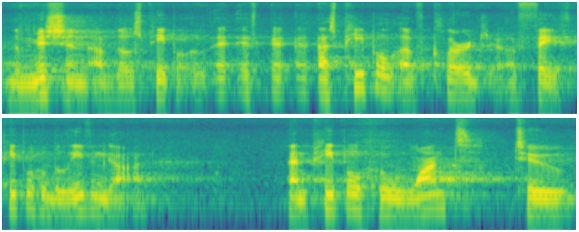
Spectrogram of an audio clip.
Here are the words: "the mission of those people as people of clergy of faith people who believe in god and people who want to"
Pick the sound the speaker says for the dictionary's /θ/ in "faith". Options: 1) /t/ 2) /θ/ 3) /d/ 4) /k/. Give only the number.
2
